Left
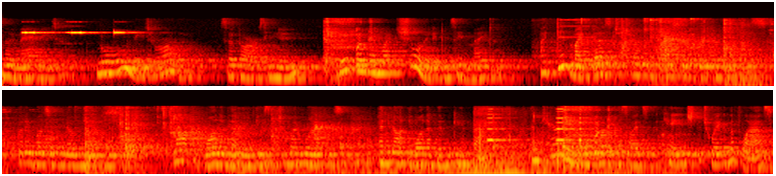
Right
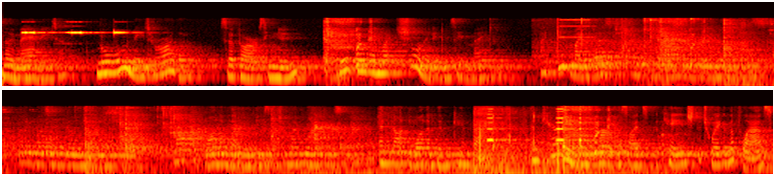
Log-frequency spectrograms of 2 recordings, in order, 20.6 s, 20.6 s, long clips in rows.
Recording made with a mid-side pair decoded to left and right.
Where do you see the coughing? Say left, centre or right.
right.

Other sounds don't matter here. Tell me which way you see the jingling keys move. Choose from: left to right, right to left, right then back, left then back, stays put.
left then back.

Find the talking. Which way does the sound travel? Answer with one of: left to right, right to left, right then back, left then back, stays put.
left then back.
